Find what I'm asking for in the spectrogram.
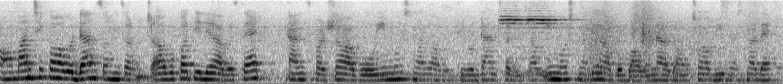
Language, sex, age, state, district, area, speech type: Nepali, female, 18-30, West Bengal, Darjeeling, rural, spontaneous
